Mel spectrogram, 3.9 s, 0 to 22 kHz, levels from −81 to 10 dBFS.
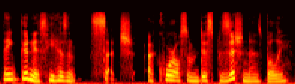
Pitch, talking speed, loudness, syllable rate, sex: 195 Hz, 150 wpm, -21 LUFS, 5.2 syllables/s, female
